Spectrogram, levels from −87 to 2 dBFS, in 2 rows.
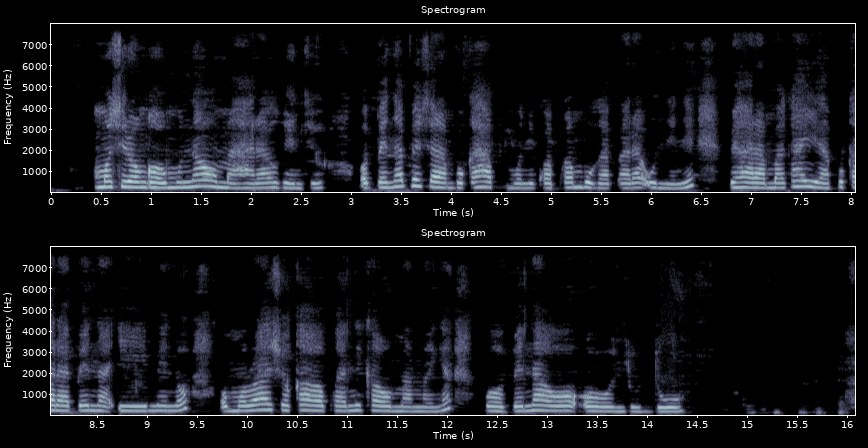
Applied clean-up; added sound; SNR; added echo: none; none; none; none.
